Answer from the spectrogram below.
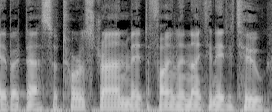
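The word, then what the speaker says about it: Tourlestrane: Tourlestrain, I'm pronouncing that right, Connor. I am.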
